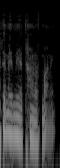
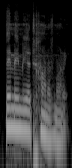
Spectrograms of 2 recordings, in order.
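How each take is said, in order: First: Softer and fast, tossed off; a quick soft repeat; quick soft aside. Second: Said in the usual way. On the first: Real, not acted. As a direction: say it again under your breath, quick. Quieter, faster repeat of the line.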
